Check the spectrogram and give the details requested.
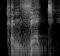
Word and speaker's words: convict: three six nine convict it makes such a difference at where you put the syllable and the emphasis convict is the word of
